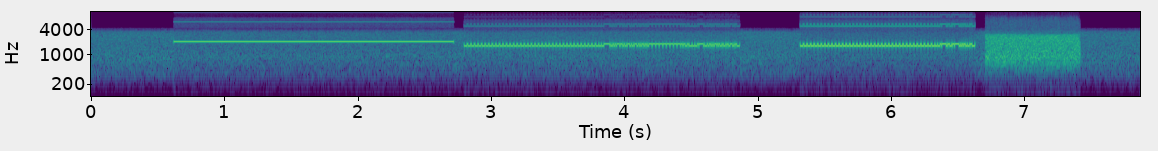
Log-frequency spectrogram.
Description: Fax machine handshake, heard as a long tone, a warble and hiss, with phone line noise.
